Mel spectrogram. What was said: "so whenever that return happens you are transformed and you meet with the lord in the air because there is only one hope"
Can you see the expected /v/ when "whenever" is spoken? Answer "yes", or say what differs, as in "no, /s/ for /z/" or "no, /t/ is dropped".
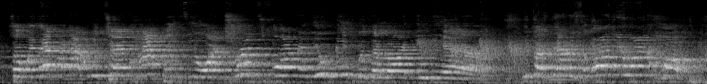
yes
